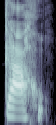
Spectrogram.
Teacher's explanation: el sonido de la doble R en portugués es como la J en español, un sonido de la garganta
